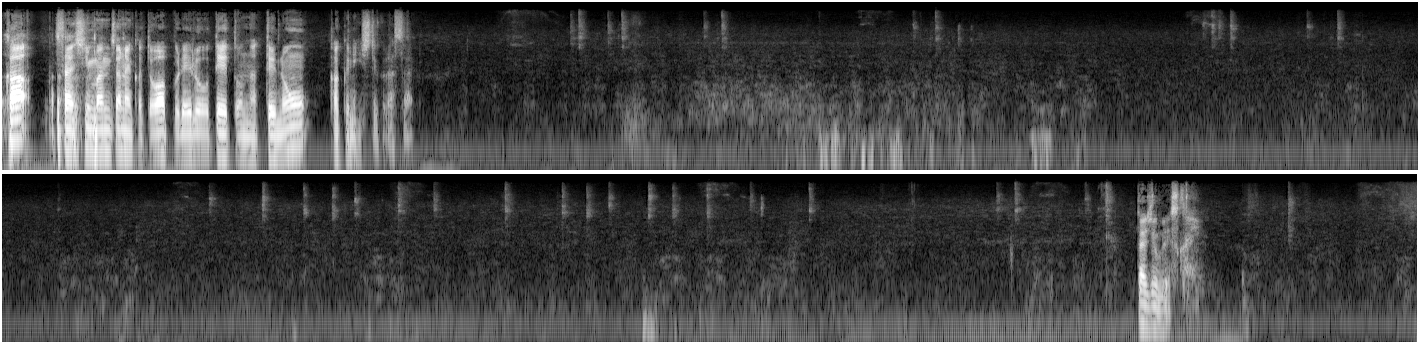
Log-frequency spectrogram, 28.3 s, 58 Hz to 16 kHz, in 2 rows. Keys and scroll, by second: 8.1 u.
